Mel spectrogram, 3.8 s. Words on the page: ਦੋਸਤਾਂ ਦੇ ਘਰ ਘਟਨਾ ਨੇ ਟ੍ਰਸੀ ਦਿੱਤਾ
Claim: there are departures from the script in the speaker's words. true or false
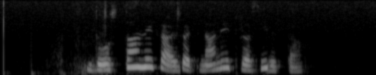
false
